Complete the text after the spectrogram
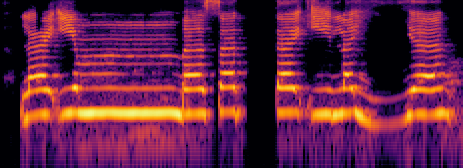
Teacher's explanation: Mempunyai makhraj yang sama antara ta dengan to, ujung lidahnya ada di pangkal gigi seri bagian atas, hanya berbeda sifat. Kalau to al-jahru jelas, kalau ta-nya al-hams. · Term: idgham mutajanisain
